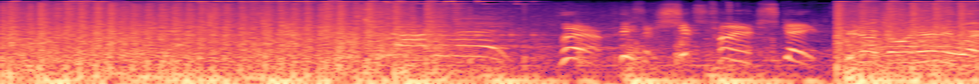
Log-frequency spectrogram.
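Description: Rapid gunfire echoes through a tunnel.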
